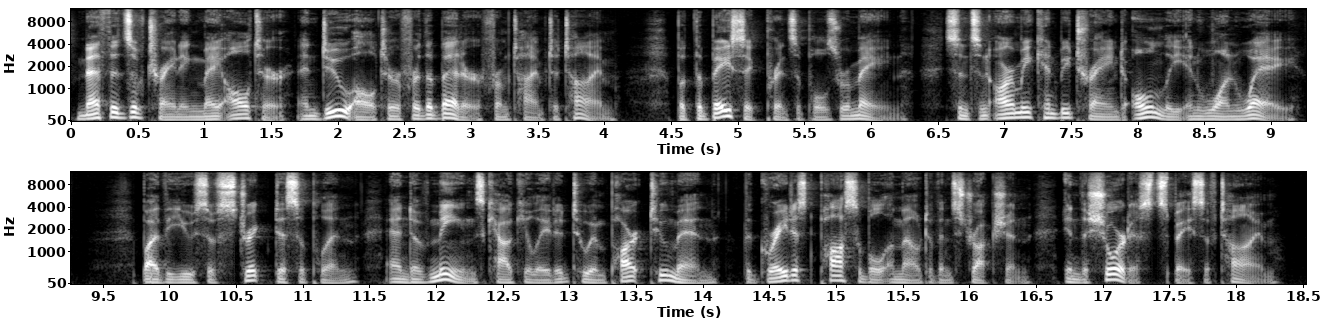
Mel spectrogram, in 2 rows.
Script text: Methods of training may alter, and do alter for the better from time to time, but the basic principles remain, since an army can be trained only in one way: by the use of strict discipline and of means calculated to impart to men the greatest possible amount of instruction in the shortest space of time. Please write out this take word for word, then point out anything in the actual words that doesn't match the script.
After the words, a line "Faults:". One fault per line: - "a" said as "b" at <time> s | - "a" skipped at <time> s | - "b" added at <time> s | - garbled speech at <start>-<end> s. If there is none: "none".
Methods of training may alter, and do alter for the better from time to time, but the basic principles remain, since an army can be trained only in one way: by the use of strict discipline and of means calculated to impart to men the greatest possible amount of instruction in the shortest space of time.
Faults:
none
